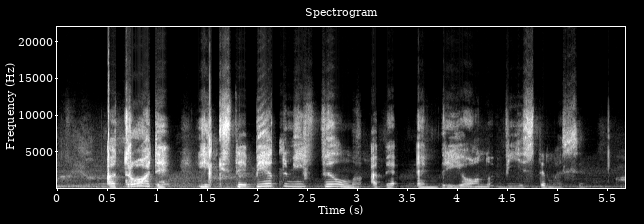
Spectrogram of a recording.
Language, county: Lithuanian, Šiauliai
